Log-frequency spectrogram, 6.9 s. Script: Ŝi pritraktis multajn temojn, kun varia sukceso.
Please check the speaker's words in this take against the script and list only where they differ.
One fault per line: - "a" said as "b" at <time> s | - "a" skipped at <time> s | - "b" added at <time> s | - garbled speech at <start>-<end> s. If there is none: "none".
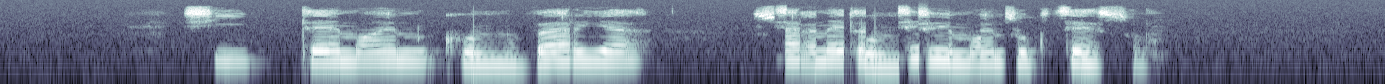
- "pritraktis multajn" skipped at 1.1 s
- garbled speech at 3.9-5.0 s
